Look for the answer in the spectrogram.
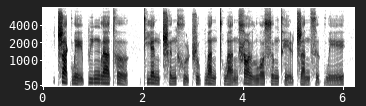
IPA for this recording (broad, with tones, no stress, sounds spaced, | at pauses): ʈ͡ʂ ä˥˩ k w ḛ˨˩ ɪ̯ p i˥ ŋ l ä˥ t̪ʰ ɤ˥˩ | t̪ʰ j ɛ˥˩ n ʈ͡ʂʰ ə˧˥ n x ṵ˨˩ ʈ͡ʂ u˥˧ p w a˥˩ n t̪ʰ w a̰˨˩ n x ɑ˥˩ ʊ̯ l w ɔ˥ s ʊ˥ ŋ t̪ʰ ḛ˨˩ ɪ̯ ʈ͡ʂ a˥˩ n s ɹ̩˨˩ k w e˧˥ ɪ̯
